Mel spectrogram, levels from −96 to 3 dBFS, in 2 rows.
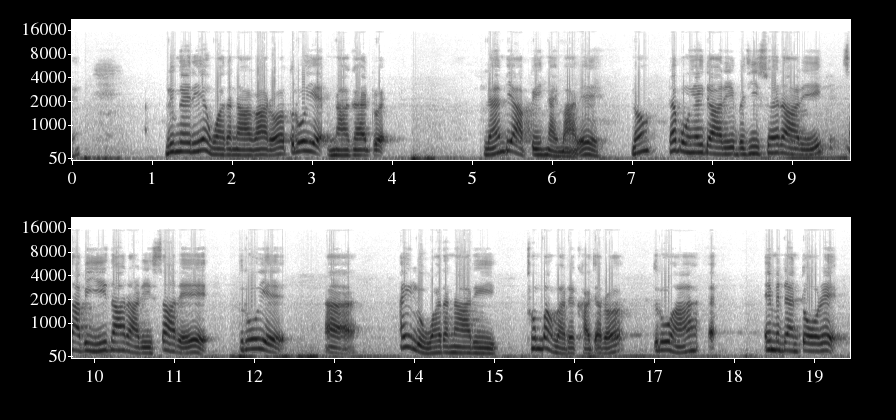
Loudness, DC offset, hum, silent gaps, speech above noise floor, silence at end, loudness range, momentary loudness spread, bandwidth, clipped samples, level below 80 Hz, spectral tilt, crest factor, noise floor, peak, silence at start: -15 LUFS; under 0.1%; none; none; 30 dB; 0 s; 2 LU; 12 LU; 9.6 kHz; under 0.1%; -28 dBFS; -8.5 dB/octave; 12 dB; -43 dBFS; -4 dBFS; 0 s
